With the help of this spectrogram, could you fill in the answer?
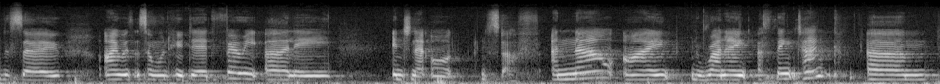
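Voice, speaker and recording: A woman with a British accent speaks at a very slow pace. Audible room echo and noticeable background noise are present. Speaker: think tank leader, speaker. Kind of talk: conference talk. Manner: halting.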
